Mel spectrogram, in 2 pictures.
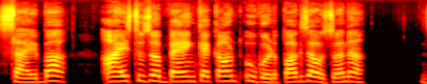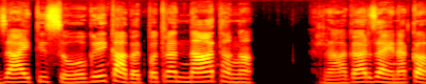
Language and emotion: Goan Konkani, sad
